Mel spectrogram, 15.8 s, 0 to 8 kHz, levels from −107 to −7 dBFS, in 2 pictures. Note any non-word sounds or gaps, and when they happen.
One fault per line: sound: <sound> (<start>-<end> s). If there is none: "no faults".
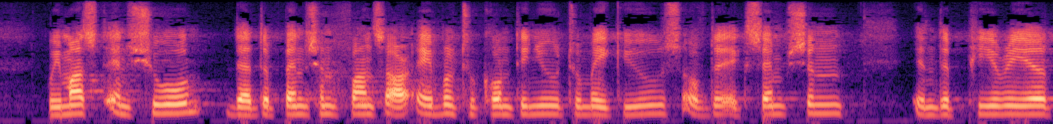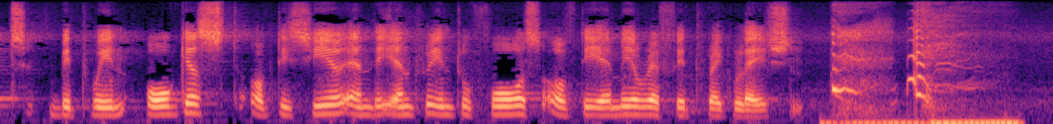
sound: laugh (14.1-15.6 s)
